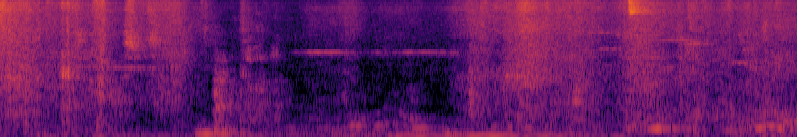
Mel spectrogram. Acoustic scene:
elevator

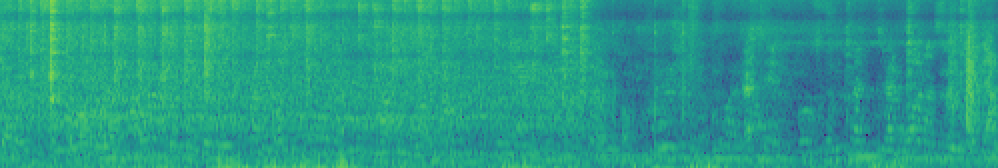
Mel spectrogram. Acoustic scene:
cafe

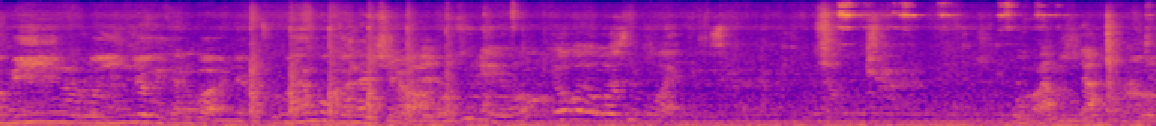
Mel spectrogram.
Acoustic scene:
crowded indoor space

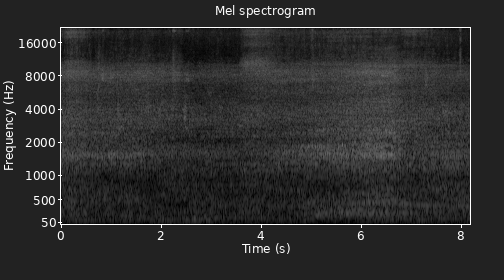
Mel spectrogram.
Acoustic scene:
residential area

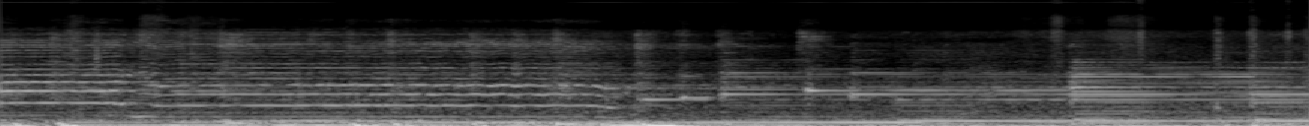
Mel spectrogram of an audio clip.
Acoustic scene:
car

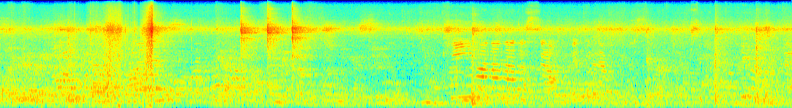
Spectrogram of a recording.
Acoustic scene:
cafe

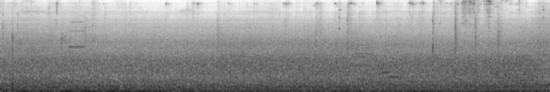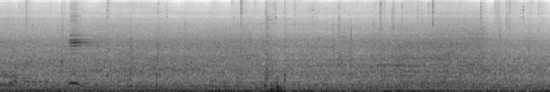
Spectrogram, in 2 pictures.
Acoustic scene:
residential area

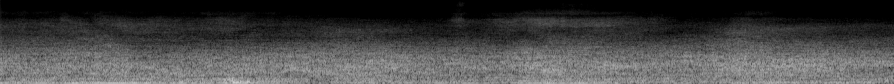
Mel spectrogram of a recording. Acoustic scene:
street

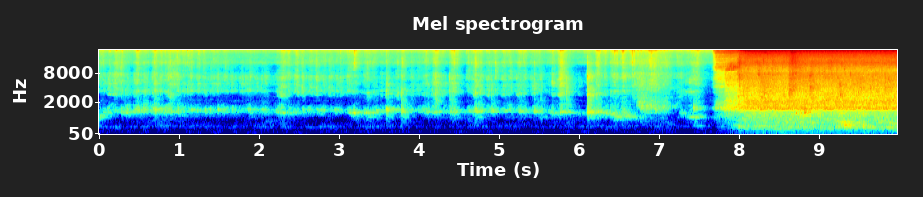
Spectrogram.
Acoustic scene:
restroom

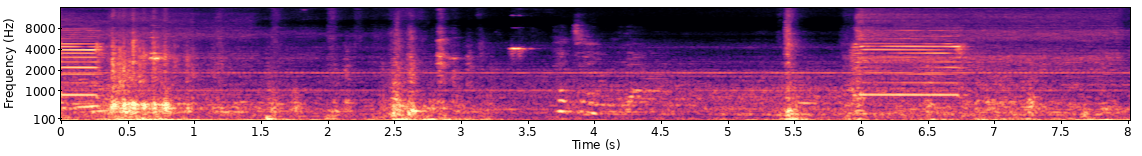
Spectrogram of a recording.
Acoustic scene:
bus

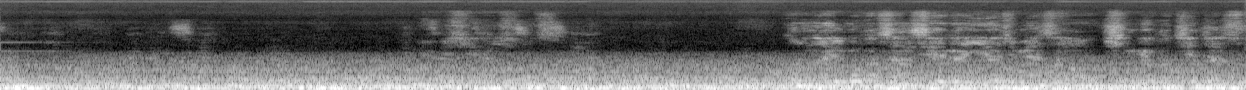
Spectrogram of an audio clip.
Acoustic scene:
car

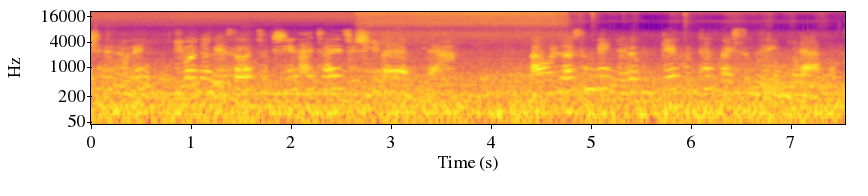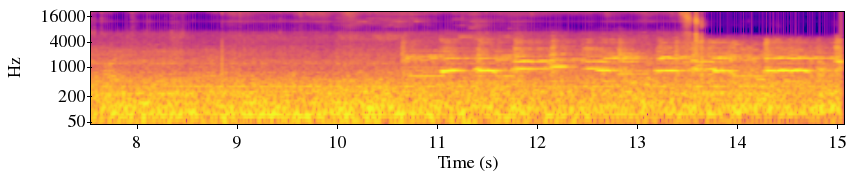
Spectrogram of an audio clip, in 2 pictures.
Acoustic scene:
subway train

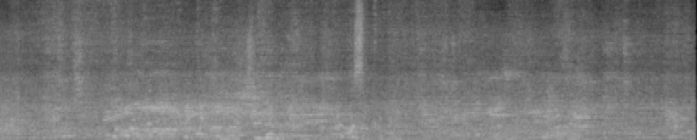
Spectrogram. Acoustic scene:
restaurant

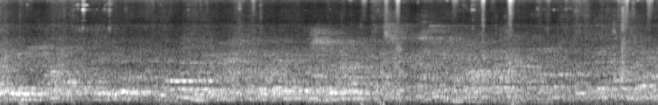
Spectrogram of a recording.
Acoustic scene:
subway station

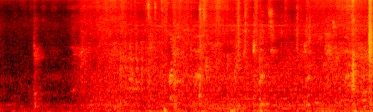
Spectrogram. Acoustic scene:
elevator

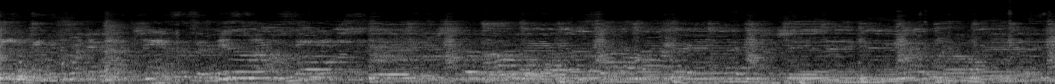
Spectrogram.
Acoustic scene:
cafe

